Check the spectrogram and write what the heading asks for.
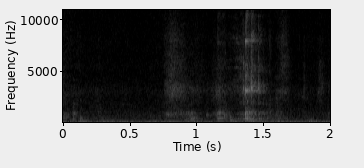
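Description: Faint rustling of cardstock being moved by hand on a paper-covered desk, with a soft tap about one and a half seconds in.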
